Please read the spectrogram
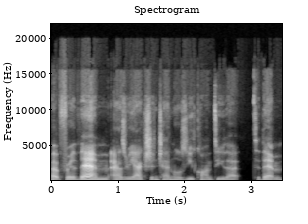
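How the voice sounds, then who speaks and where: A woman's medium pitch at a moderate pace on a very clean recording with a silent background. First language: not English. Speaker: reaction youtuber. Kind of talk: casual commentary.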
